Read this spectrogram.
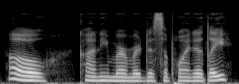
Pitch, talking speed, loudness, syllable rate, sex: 180 Hz, 100 wpm, -16 LUFS, 5.5 syllables/s, female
